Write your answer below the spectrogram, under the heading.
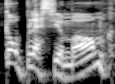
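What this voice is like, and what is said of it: Cheeky Cockney urchin accent, Dick Van Dyke. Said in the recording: “Delivered in the cheeky accent urchin. Of... What, Dick Van Dyke? ... Full Pearly King”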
